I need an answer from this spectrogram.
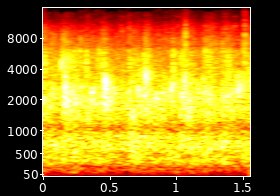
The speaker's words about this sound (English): Just the rest of us, just give them a round of applause. Just thank them.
